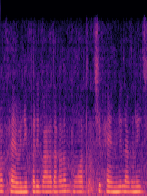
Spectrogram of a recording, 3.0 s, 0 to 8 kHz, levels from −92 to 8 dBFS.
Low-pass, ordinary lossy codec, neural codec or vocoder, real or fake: 7.2 kHz; none; codec, 16 kHz, 4.8 kbps, FACodec; fake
